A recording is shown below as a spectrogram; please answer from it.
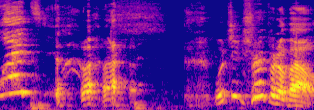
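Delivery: very high-pitched voice, pushed way up. Acting out a hypothetical reaction to someone, in a high-pitched voice. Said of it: "hit him with the high pitched voice".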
